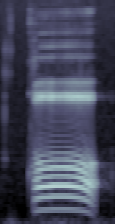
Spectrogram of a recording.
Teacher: Karena mereka adalah huruf-huruf yang tebal. Huruf-huruf yang tebal ketika dia berharokat baris atas maka dibaca condong ke vokal O.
